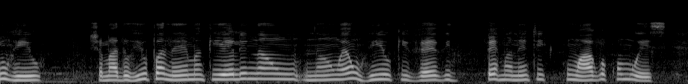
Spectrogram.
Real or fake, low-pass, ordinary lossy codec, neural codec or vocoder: real; 7.2 kHz; MP3, 64 kbps; none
